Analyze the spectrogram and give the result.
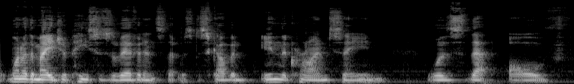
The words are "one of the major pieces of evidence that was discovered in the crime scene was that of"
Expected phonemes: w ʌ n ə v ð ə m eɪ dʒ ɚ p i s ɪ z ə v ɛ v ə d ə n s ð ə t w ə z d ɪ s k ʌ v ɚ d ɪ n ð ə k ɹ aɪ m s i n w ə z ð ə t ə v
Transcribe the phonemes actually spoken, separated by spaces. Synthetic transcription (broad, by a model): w ʌ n ə v ð ə m eɪ dʒ ɚ p i s ɪ z ə v ɛ v ə d ə n s ð ə t w ə z d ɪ s k ʌ v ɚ d ɪ n ð ə k ɹ aɪ m s i n w ə z ð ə t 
